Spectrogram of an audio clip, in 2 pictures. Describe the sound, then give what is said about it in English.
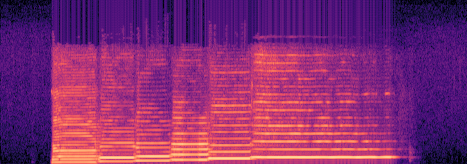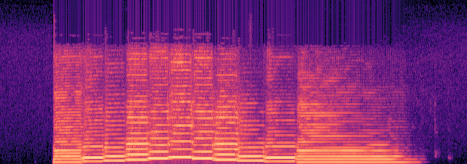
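A dense polychord (D, F sharp, A with C, E, G above) is arpeggiated on piano, notes climbing one by one and ringing together; after a pause, a second pass rises and falls back down, loud with no talking. “If I arpeggiate it, it will sound like this.”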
